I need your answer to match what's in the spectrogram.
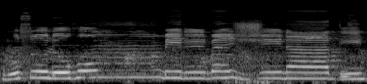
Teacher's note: میم ساکن کے بعد حرف با گیا تو ادھر اخفاء شفی ہو رہا ہے، غنہ کریں گے، ناک میں آواز لے جائیں گے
